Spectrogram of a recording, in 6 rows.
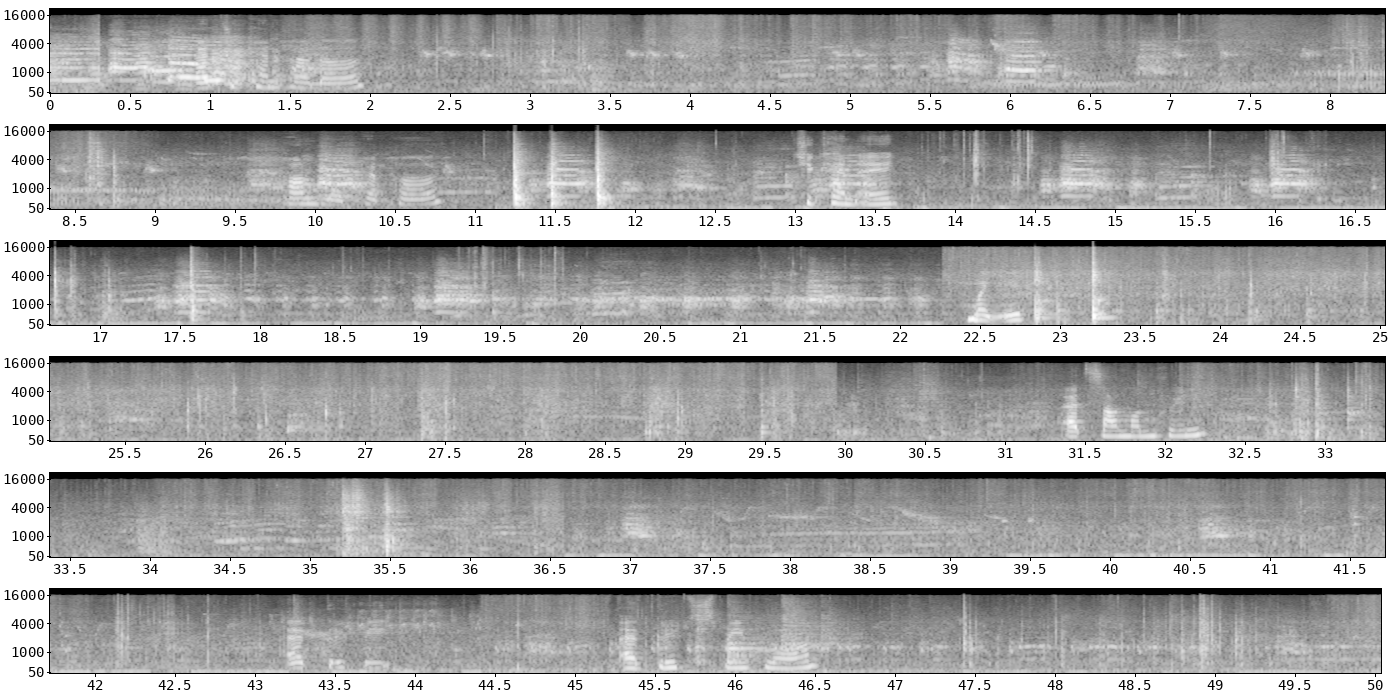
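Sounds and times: drawn-out hen call: 0.0 - 2.1, 3.0 - 13.6, 17.1 - 42.1, 42.9 - 50.0
chickens clucking: 0.0 - 50.0
clicks and scrapes against metal: 32.4 - 34.2, 35.1 - 36.5.

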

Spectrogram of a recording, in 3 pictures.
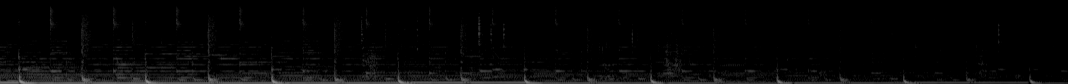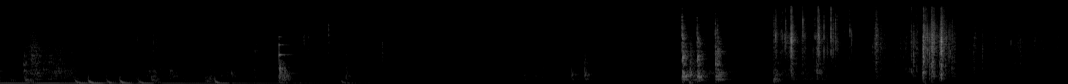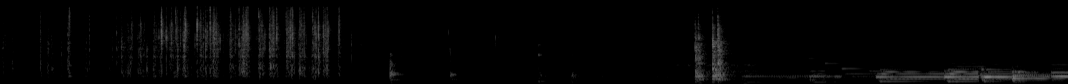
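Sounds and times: plastic packet tearing and crinkling: 18.4 - 25.1.

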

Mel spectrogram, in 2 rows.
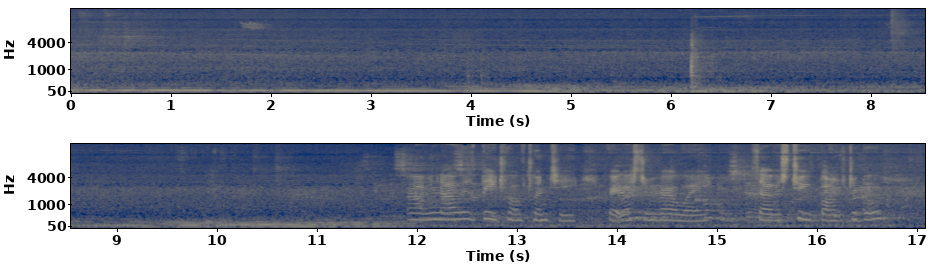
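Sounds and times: diesel train engine rumbling: 0.0 - 17.0
sharp knock: 6.2 - 6.6.

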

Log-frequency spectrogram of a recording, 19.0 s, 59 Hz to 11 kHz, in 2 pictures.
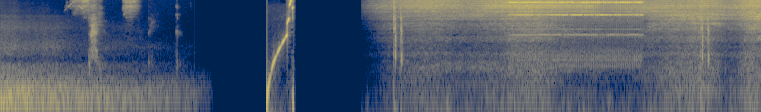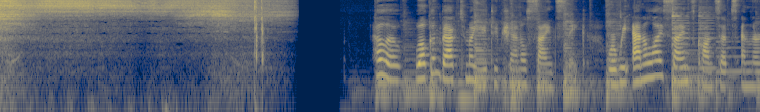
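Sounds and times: high ringing tone: 6.2 - 8.1
mouse clicks: 12.7 - 12.9.

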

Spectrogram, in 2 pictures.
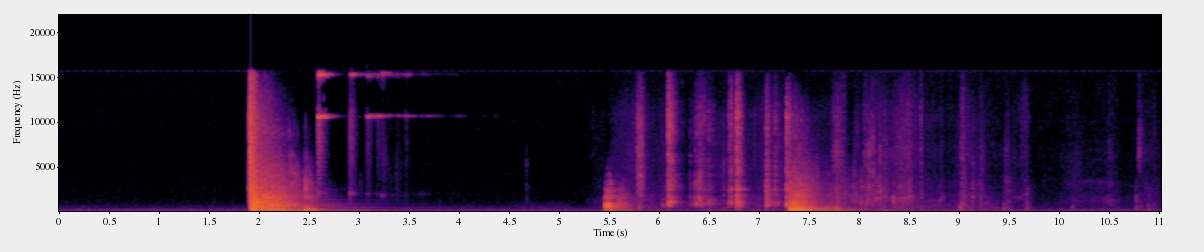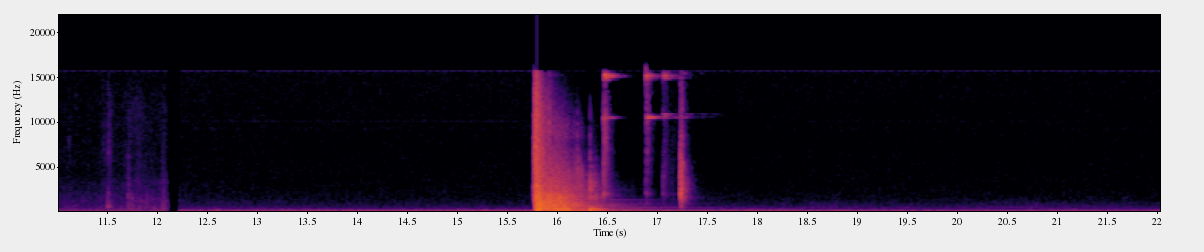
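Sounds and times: rifle shot with ringing tail: 1.9 - 3.7, 5.5 - 5.8, 7.3 - 8.0, 15.8 - 17.3.

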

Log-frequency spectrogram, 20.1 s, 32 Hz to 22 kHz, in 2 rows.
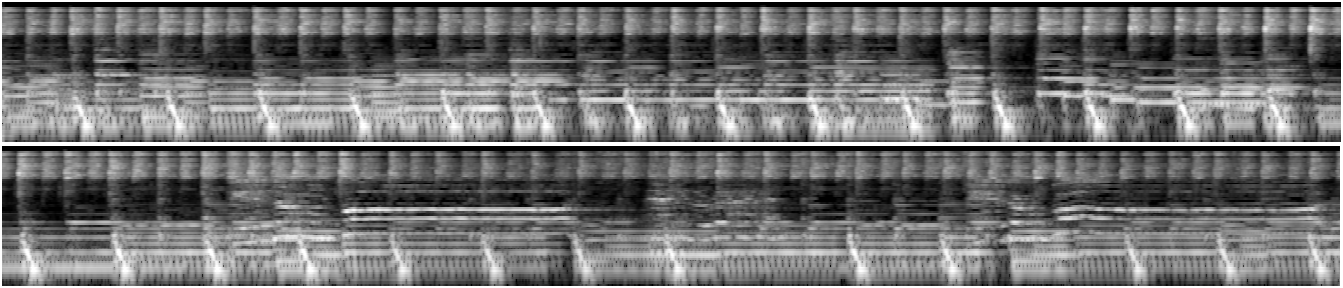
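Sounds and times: organ-like electronic keyboard: 0.0 - 20.0
man singing: 11.6 - 16.5, 17.1 - 20.0.

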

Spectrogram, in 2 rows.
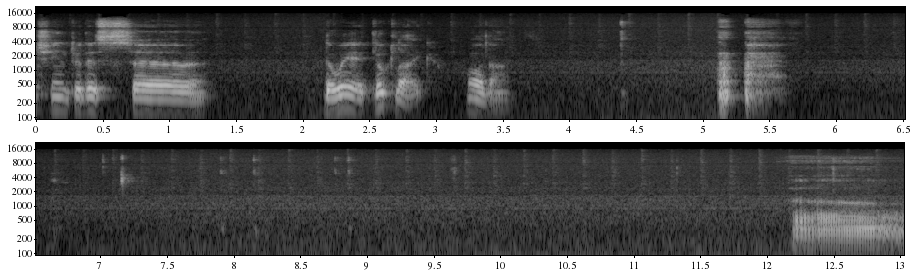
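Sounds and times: background hiss: 0.0 - 13.0
low hum: 2.9 - 13.0
faint light clicks: 6.6 - 9.8.

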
